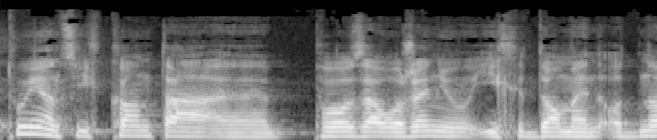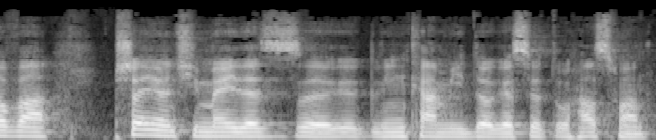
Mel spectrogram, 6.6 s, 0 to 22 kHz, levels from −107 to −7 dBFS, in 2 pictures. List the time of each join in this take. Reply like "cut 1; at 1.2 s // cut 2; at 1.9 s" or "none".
none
